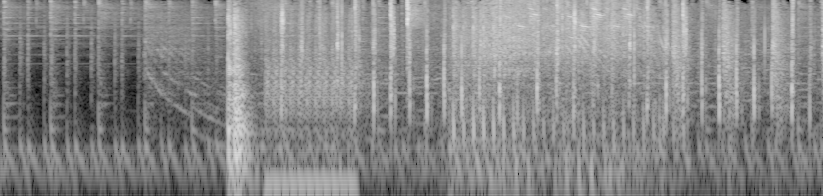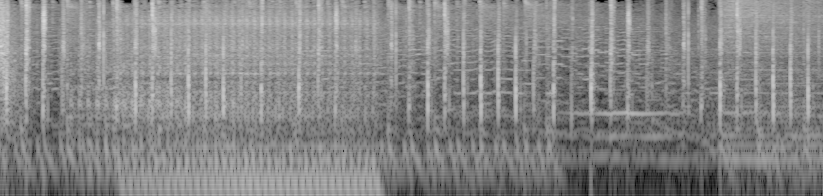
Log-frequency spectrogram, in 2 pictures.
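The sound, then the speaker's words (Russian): Rapid, rhythmic bursts of automatic gunfire crackle steadily for several seconds after a single loud bang, the sharp shots dense, with a low rumbling drone underneath. “со звуком выстрелов автоматического оружия в землю впиваются иглы с указательный палец каждая.”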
